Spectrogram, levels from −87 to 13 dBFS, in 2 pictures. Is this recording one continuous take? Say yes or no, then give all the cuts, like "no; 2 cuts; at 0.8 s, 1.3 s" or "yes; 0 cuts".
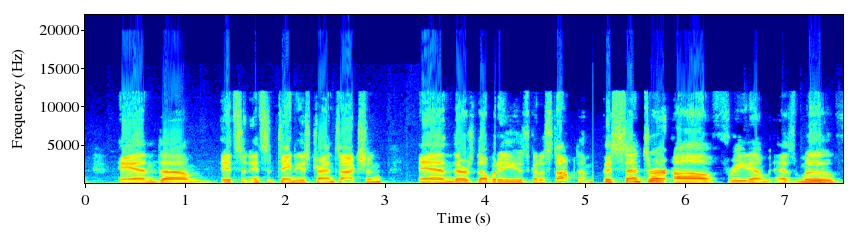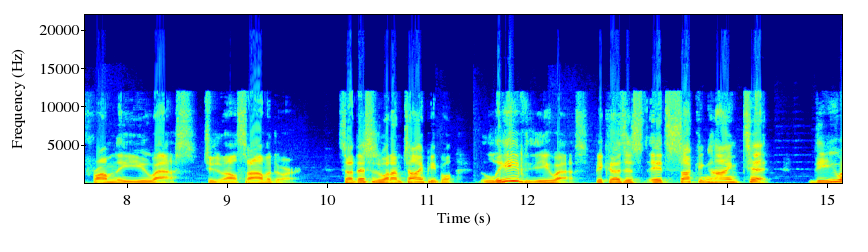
yes; 0 cuts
